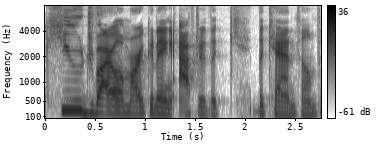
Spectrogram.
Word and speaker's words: Cannes: Cannes. – Cannes, yes.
